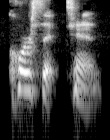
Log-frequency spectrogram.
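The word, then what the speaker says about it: quercetin: time pronouncing it so they just said just say corset tin coratin so I'm like oh I can say the word corset yeah that yeah I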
